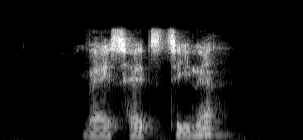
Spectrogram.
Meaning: nominative/accusative/genitive plural of Weisheitszahn
- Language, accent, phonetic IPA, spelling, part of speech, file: German, Austria, [ˈvaɪ̯shaɪ̯t͡sˌt͡sɛːnə], Weisheitszähne, noun, De-at-Weisheitszähne.ogg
